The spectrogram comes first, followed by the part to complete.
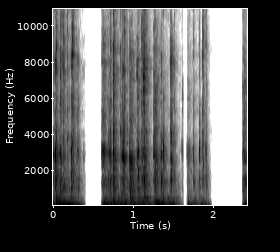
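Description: Computer keyboard typing: faint, rapid keystrokes in short runs as terminal commands are entered.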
